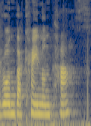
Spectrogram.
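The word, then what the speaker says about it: Rhondda Cynon Taf: So I hope I'm saying it correctly when I say Rhonda, Kine and Taft.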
